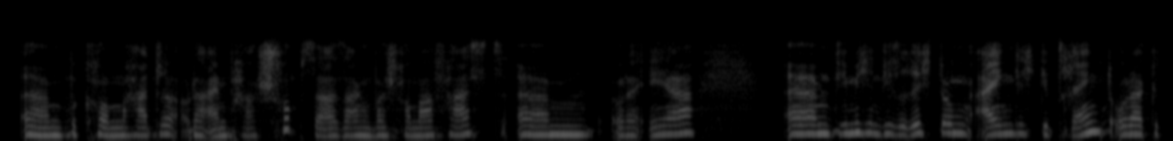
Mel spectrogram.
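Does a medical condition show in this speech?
Yes: cleft palate; congenital.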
